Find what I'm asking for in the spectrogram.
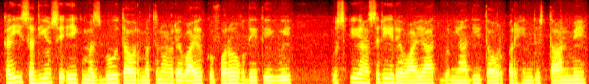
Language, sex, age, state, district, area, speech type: Urdu, male, 18-30, Delhi, South Delhi, urban, spontaneous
